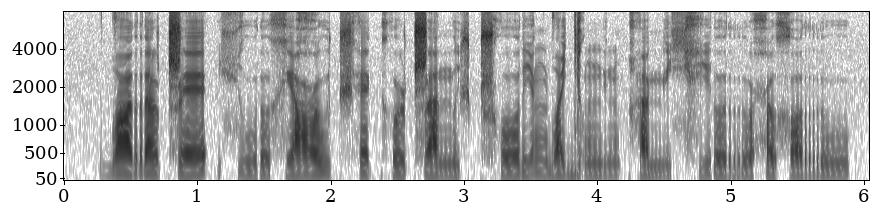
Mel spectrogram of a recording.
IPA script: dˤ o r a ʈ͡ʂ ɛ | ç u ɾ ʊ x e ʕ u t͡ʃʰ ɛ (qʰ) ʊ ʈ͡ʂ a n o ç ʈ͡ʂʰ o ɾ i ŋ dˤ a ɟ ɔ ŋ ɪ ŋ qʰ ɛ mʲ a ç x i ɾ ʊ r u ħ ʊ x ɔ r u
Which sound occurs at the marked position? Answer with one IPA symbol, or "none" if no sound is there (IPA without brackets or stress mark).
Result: kʰ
